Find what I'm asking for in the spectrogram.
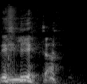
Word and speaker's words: vignette: V-I-G or just... – V-I-N-J-E-T-A. – Where did... – Vignetta. – Yeah, where's the J in that? Vinjet? – Vignetta. Yeah. – Vignetta. Wait, I still don't hear a hard J in that. Also, I will defend... English, mm-hmm. In that vignette is a French word. So I mean, I can understand the frustration of silent letters, but you got to take it up with the French, not I.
